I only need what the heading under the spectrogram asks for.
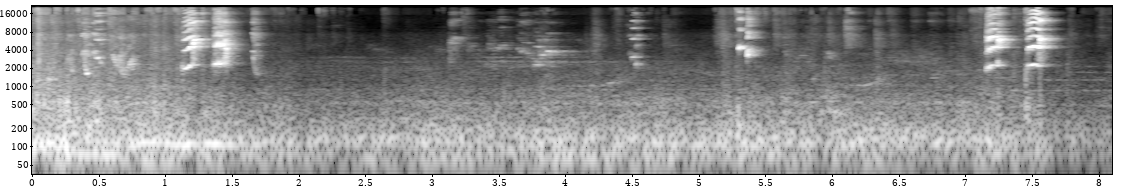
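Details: Lovebirds, albino and Fisher's, in an aviary give short high chirps in sparse bursts, two loud at the start and two near the end, with faint twittering between and low background noise.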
